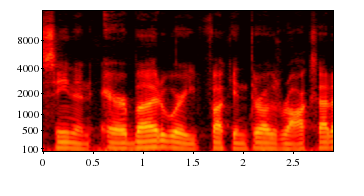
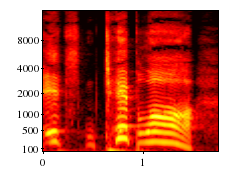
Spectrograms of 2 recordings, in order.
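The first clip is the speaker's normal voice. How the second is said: mock yelling, higher and louder; 12 semitones higher, 15 dB louder than usual. Acting out running into a courtroom: pretend screaming. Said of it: "I'm running in the courtroom screaming".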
